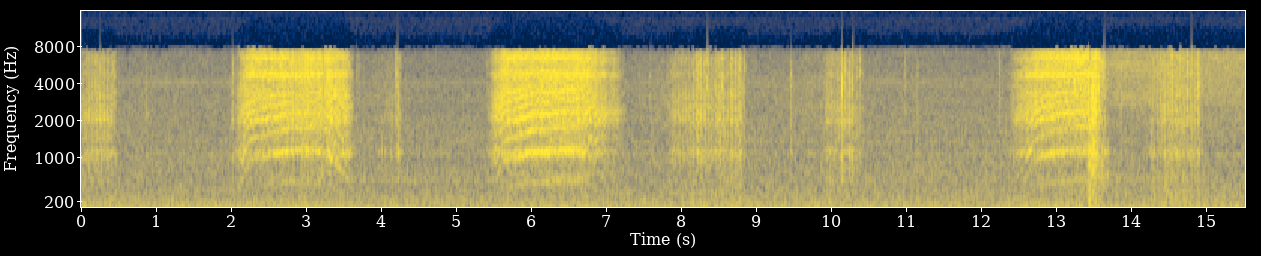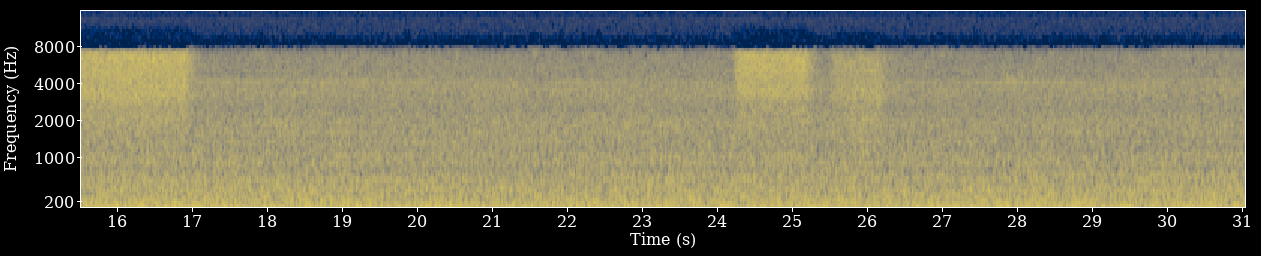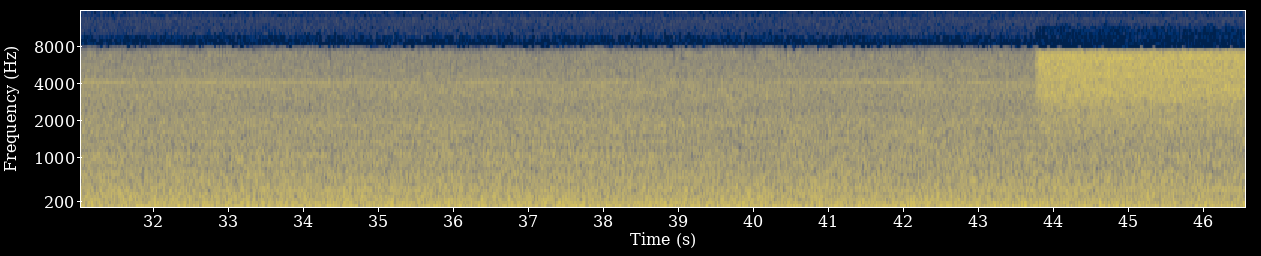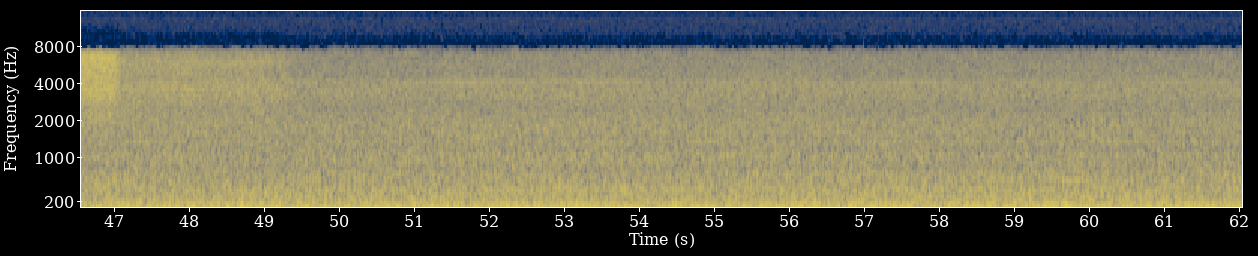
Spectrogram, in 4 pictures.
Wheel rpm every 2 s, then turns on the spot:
10, 90, 30, 70, 20, 10, 60, 10, 0, 0, 0, 0, 0, 0, 0, 0, 0, 0, 0, 0, 0, 0, 0, 0, 0, 0, 0, 0, 0, 0, 0.
8-12 14-16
